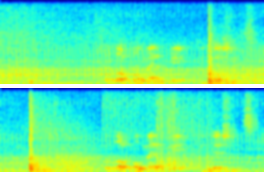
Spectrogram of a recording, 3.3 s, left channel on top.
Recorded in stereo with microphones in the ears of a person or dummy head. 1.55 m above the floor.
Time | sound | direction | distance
1.3 | a man speaking | 10° left (ahead or behind) | 7.5 m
